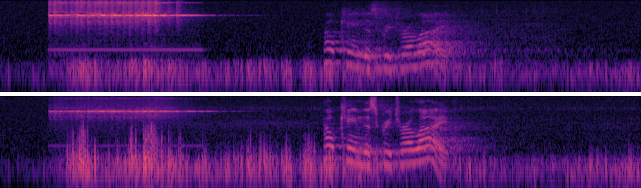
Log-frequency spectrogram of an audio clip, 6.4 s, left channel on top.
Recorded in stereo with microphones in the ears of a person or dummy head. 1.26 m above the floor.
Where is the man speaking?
70° right (ahead or behind), 0.8 m.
